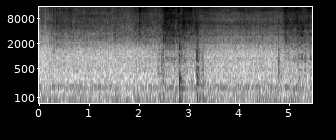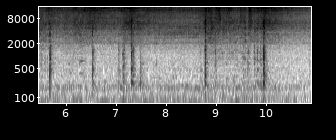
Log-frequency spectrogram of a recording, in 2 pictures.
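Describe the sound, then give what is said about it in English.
Steak sizzling steadily in a hot pan, a continuous bright crackling hiss with scattered sharp pops and spits throughout, no voices. “Meanwhile, while that going, I'm gonna start cooking the steak. So nice hot pan.”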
